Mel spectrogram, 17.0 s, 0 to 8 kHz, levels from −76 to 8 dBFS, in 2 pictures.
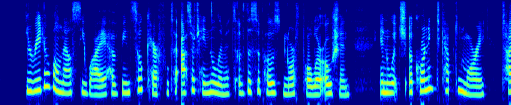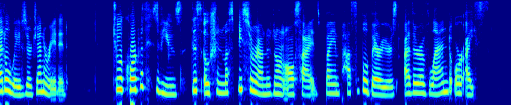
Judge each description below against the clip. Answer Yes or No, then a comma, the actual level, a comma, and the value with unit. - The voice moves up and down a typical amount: Yes, average, 4.7 semitones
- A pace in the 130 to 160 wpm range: No, average, 185 wpm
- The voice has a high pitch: Yes, high, 235 Hz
